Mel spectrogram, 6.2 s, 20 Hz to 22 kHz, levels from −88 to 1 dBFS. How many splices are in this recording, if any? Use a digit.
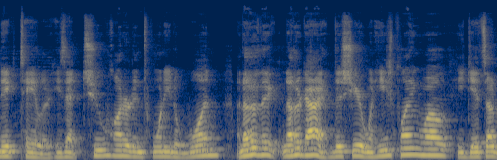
1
